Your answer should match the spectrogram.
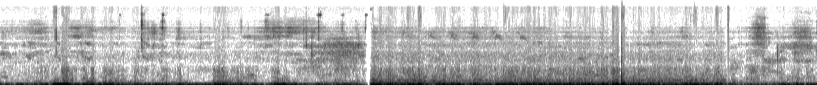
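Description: Wind buffeting the camera microphone: a loud, gusty low rumble that breaks off for an instant about three and a half seconds in.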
